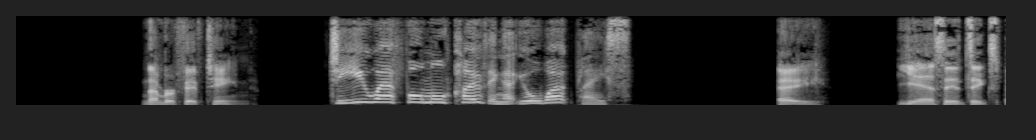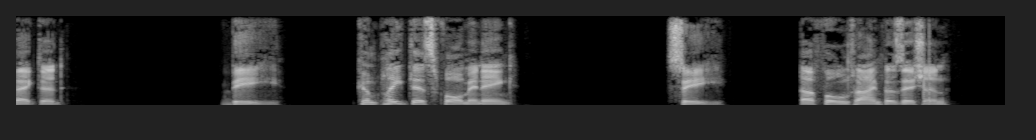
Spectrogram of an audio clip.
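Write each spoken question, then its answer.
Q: Do you wear formal clothing at your workplace?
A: A: Yes, it's expected.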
